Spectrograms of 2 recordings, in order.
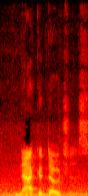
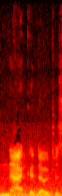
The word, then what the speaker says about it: Nacogdoches: you say your hometown Nacogdoches okay so there's there's an O energy in there okay they're not Nacogdoches it's just Nacogdoches let it roll nice and smooth Nacogdoches if you if you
